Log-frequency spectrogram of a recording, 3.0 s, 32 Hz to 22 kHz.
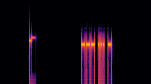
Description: Morse code, heard as a keyed tone, about 50 wpm, 700 Hz. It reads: OST
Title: Multi-letter Phonemes Quick Fire 50wpm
